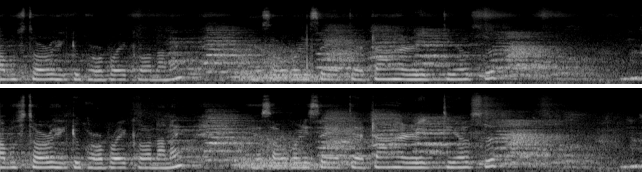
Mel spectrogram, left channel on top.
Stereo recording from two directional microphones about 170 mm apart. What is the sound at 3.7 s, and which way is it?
A child's voice, 15° left (ahead or behind).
